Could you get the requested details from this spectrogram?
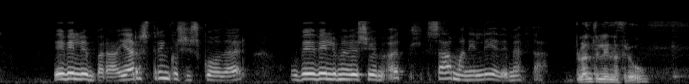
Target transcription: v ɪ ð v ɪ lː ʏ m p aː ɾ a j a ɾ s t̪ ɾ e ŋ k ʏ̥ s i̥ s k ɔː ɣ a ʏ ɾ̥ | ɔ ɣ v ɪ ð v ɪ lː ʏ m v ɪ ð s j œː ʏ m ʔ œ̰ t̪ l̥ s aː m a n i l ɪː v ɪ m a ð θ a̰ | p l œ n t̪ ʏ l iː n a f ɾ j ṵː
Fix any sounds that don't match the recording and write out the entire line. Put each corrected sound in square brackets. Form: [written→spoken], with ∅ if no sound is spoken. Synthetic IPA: v ɪ ð v ɪ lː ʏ m p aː ɾ a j a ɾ s t̪ ɾ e ŋ k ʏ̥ s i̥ s k ɔː [ɣ→ð] a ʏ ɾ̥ | ɔ ɣ v ɪ ð v ɪ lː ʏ m v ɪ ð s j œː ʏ m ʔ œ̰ t̪ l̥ s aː m a n i l ɪː [v→ð] ɪ m [a→ɛ] ð θ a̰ | p l œ n t̪ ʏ l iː n a [f→θ] ɾ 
